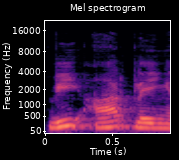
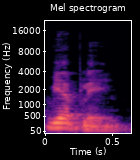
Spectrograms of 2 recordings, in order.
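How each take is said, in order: First: We are is said as two full words. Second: We are is shortened into one syllable. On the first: The speaker calls it wrong. "എന്നല്ല" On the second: The speaker calls it right. "എന്നാ പറയാ"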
